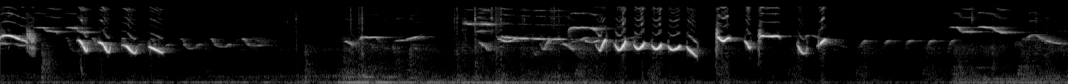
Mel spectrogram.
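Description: A lively songbird pours out varied high whistles, fast chattering trills and sliding notes in bursts with short pauses, over a faint low hum.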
